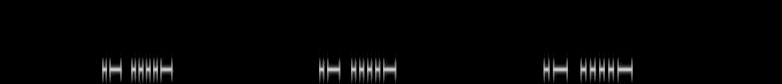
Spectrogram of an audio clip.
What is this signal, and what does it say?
Morse code, heard as a keyed tone, about 30 wpm, 700 Hz. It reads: A4 A4 A4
